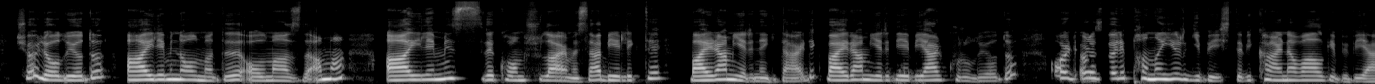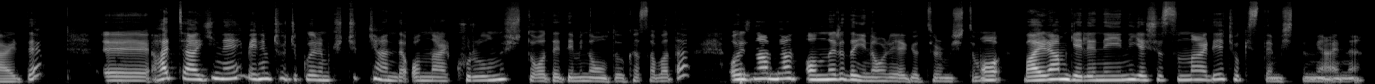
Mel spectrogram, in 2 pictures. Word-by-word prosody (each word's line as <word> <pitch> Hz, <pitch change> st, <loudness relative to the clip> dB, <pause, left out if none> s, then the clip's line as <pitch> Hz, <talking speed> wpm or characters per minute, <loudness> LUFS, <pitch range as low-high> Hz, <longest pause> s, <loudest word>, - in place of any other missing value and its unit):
Şöyle 295 Hz, -, +2 dB
oluyordu: 200 Hz, -, +1 dB, 0.2 s
Ailemin 220 Hz, +2 st, +6 dB
olmadığı 200 Hz, -1 st, +1 dB
olmazdı 175 Hz, -2 st, -3 dB
ama 250 Hz, +7 st, +6 dB, 0.4 s
ailemiz 225 Hz, +8 st, +4 dB
ve 210 Hz, -1 st, -1 dB
komşular, 190 Hz, -3 st, -1 dB
mesela, 185 Hz, +8 st, -2 dB
birlikte 195 Hz, +8 st, -2 dB, 0.3 s
bayram 200 Hz, +4 st, +6 dB
yerine 155 Hz, -7 st, 0 dB
giderdik. 155 Hz, -, -8 dB
Bayram 205 Hz, +2 st, +3 dB
yeri 195 Hz, 0 st, -3 dB
diye 195 Hz, -2 st, -1 dB
bir 195 Hz, -, -6 dB
yer 200 Hz, +1 st, -1 dB
kuruluyordu. 165 Hz, -, -9 dB, 0.3 s
Orada 270 Hz, -2 st, -1 dB
orası 280 Hz, -3 st, +1 dB
böyle, 275 Hz, +1 st, 0 dB
panayır 245 Hz, -3 st, +6 dB
gibi, 195 Hz, -5 st, -4 dB
işte, 170 Hz, +2 st, -10 dB
bir 190 Hz, -, -9 dB
karnaval 195 Hz, -2 st, -1 dB
gibi 140 Hz, -9 st, -9 dB
bir 145 Hz, -, -7 dB
yerdi. 135 Hz, -, -5 dB, 0.7 s
Eee, 180 Hz, -1 st, -3 dB
hatta 255 Hz, +1 st, +1 dB
yine 255 Hz, +5 st, 0 dB
benim 250 Hz, 0 st, +2 dB
çocuklarım 225 Hz, -6 st, -5 dB
küçükken 235 Hz, -, -6 dB
de -, -, -7 dB
onlar 175 Hz, -2 st, -7 dB
kurulmuştu 190 Hz, +2 st, -4 dB
o 160 Hz, +1 st, -8 dB
dedemin 165 Hz, 0 st, -7 dB
olduğu 150 Hz, -1 st, -7 dB
kasabada. 160 Hz, -, -10 dB, 0.4 s
O 220 Hz, +2 st, +2 dB
yüzden 250 Hz, +2 st, +4 dB
ben 265 Hz, 0 st, 0 dB
onları 220 Hz, +1 st, +4 dB
da -, -, +2 dB
yine 170 Hz, -5 st, -2 dB
oraya 160 Hz, -2 st, -7 dB
götürmüştüm. 145 Hz, +1 st, -11 dB
O 200 Hz, 0 st, 0 dB, 0.2 s
bayram 220 Hz, +6 st, +6 dB
geleneğini 200 Hz, +2 st, 0 dB
yaşasınlar 205 Hz, +1 st, -4 dB
diye 235 Hz, +1 st, -2 dB
çok 215 Hz, -3 st, -10 dB
istemiştim 140 Hz, -2 st, -9 dB
yani. 275 Hz, -2 st, -6 dB
200 Hz, 130 wpm, -21 LUFS, 180-235 Hz, 0.7 s, Ailemin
